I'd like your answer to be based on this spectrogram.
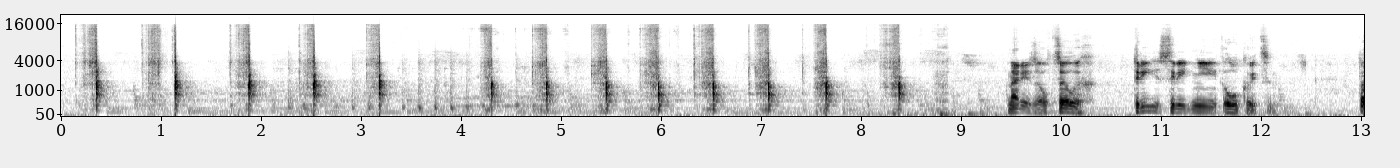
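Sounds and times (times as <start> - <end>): cleaver chopping on wooden board: 0.2 - 8.8.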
